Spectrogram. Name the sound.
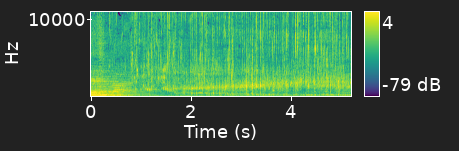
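liquid being poured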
